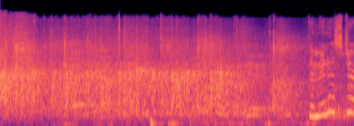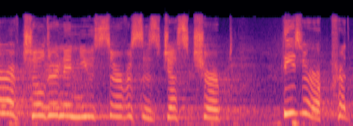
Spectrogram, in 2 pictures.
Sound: applause

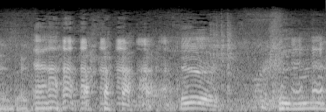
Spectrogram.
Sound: all laugh

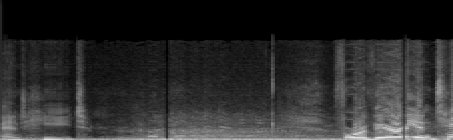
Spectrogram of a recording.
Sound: audience laughs

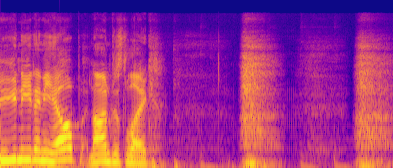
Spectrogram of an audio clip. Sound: panting

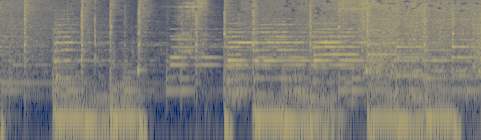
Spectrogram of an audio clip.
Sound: sizzling

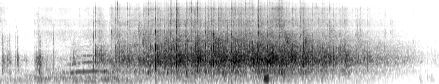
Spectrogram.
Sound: applause

